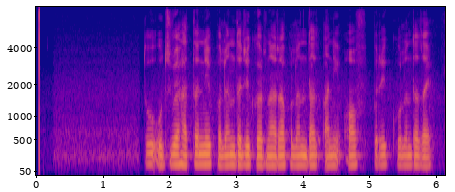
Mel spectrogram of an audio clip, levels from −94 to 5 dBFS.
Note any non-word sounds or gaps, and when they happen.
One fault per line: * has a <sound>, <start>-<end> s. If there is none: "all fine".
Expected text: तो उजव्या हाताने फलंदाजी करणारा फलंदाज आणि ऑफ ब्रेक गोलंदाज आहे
all fine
